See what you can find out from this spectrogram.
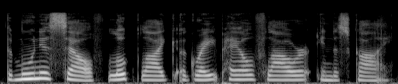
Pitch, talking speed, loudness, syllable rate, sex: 215 Hz, 180 wpm, -17 LUFS, 4.1 syllables/s, female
